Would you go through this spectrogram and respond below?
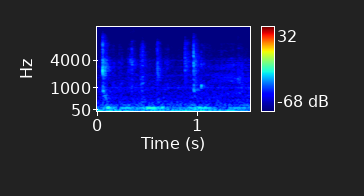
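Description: Quick, soft keystrokes tap on a computer keyboard in an irregular run of about a dozen clicks, close and quiet with no talking.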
